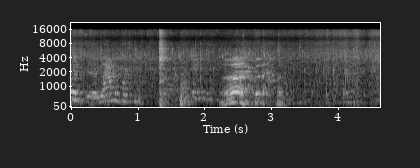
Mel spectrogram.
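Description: Food deep-frying in hot oil in an iron wok, with a steady bubbling sizzle. A sharp click about a second in, and a brief voice in the background about two seconds in.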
